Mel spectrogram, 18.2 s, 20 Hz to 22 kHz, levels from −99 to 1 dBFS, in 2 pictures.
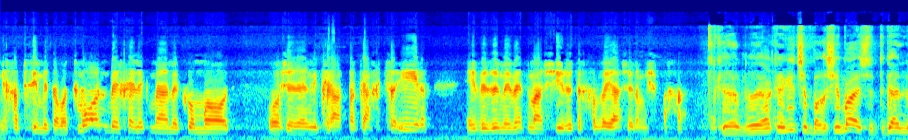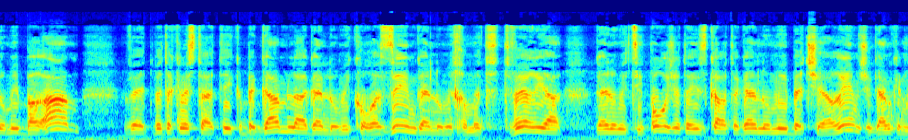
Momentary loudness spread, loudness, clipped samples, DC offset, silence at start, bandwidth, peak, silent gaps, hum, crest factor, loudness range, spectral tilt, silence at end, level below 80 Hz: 8 LU; -21 LUFS; under 0.1%; under 0.1%; 0 s; 15 kHz; 0 dBFS; none; none; 22 dB; 3 LU; 0 dB/octave; 0 s; -60 dBFS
